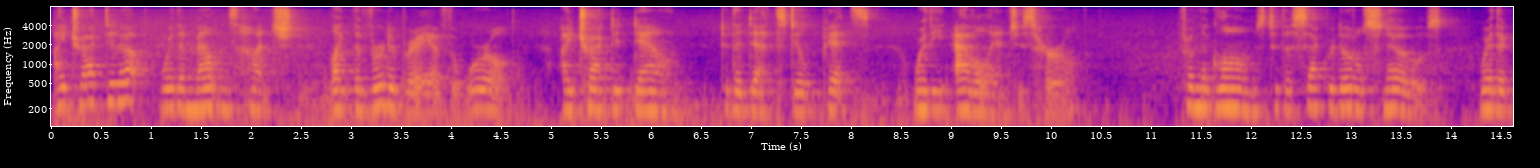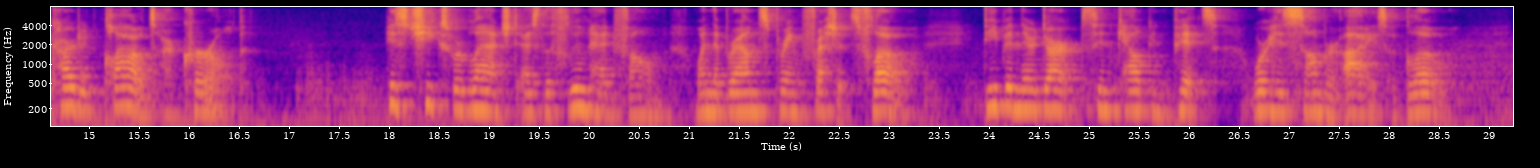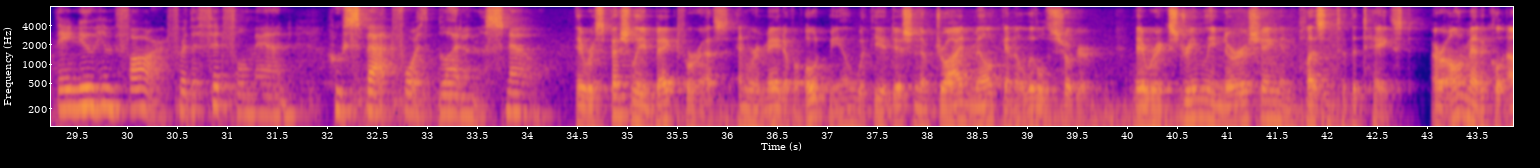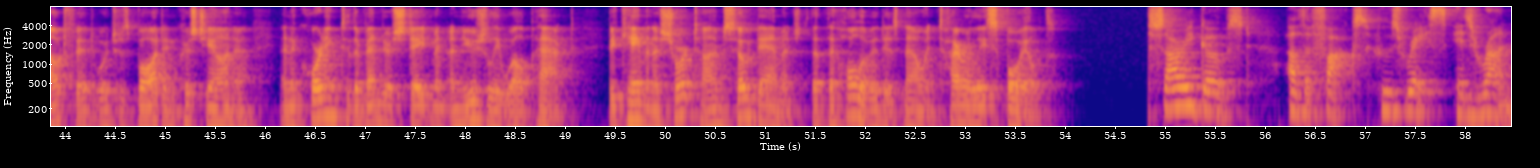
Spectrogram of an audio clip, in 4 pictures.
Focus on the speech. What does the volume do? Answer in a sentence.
The volume of the speech stays about the same.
